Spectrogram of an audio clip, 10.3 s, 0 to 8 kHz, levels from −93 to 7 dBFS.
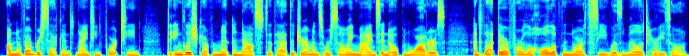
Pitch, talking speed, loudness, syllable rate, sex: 215 Hz, 180 wpm, -18 LUFS, 5.8 syllables/s, female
